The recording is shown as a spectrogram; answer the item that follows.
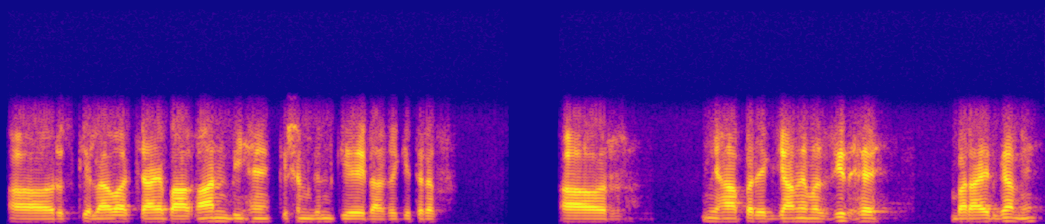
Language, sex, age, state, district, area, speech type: Urdu, male, 30-45, Bihar, Purnia, rural, conversation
